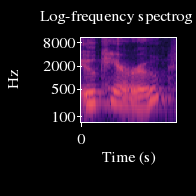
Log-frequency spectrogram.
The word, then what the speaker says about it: Ukeru: right um and so the emphasis really is on care with a double o on either side of it so it is pronounced ukeru and it's a japanese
